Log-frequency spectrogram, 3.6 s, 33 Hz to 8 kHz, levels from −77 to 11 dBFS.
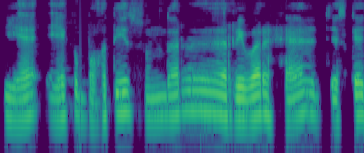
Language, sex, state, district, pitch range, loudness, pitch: Hindi, male, Uttarakhand, Uttarkashi, 125-140 Hz, -20 LUFS, 130 Hz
